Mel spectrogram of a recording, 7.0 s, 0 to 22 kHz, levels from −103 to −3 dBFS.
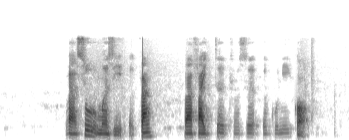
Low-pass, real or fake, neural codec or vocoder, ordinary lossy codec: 7.2 kHz; real; none; Opus, 64 kbps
